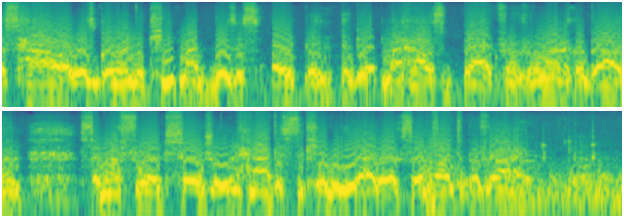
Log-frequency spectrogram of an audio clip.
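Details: Adult man narrating; Normal adult speech.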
